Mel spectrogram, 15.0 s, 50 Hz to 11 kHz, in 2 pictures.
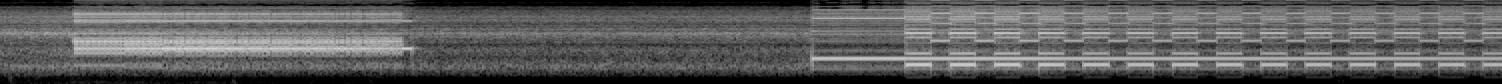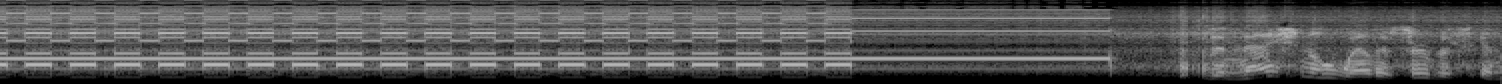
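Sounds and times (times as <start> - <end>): steady alert tone: 4.1 - 12.0
rapid pulsing beeping: 4.1 - 12.3
data header tones: 4.1 - 13.1.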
